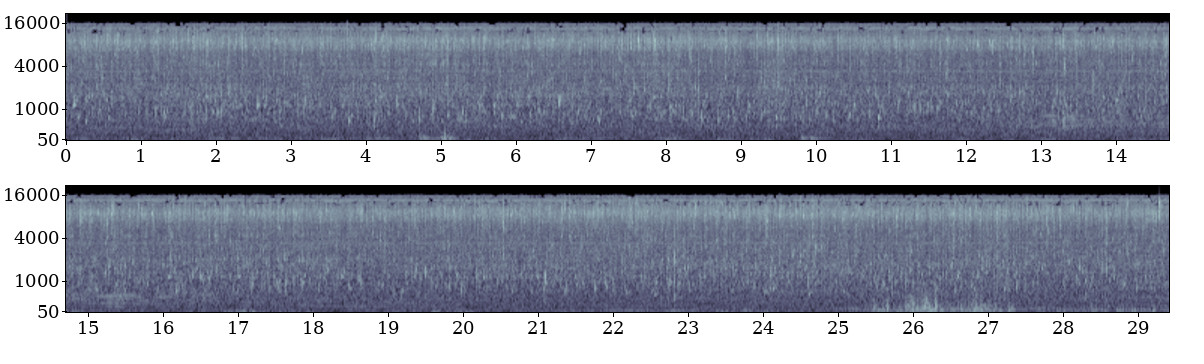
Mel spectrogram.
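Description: Steady outdoor background hiss, strongest high up, with a brief low rumble near the end.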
